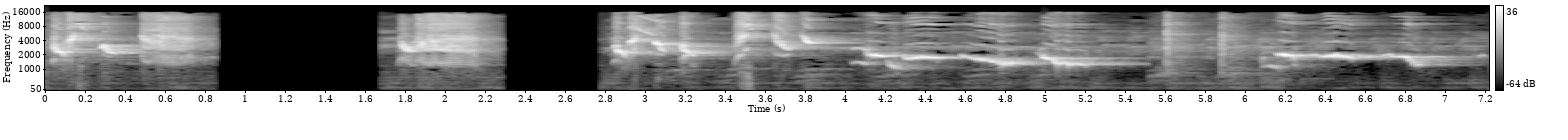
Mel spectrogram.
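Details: The song of a White-rumped shama, played to provoke other birds to sing, opens with two harsh rasping bursts and continues as a stream of descending whistled notes and clear sustained whistles.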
